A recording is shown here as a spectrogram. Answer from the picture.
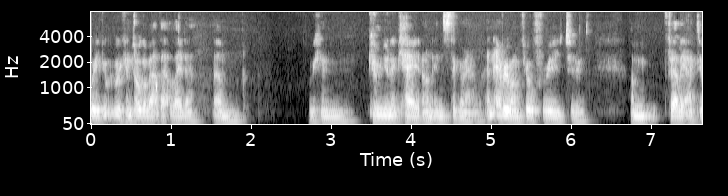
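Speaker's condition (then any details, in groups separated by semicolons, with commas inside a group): No condition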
